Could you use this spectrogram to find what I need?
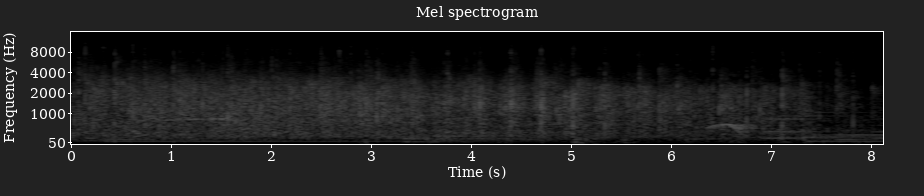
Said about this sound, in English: Let's clap hands for Jesus today.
